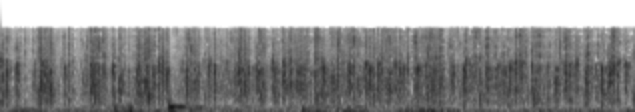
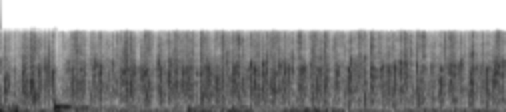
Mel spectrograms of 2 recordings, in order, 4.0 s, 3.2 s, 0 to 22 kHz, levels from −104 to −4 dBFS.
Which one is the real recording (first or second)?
first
